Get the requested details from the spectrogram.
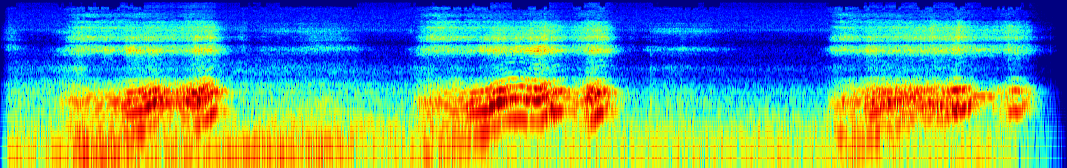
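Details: Loud snoring from a heavily drunk man, described as sounding like a siren; snoring.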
